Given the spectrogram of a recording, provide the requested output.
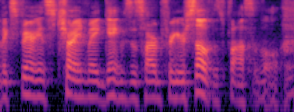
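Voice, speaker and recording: Here a man has a plain, everyday voice at medium pitch with fairly even intonation. The recording is very clean with a silent background. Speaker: podcast co-host. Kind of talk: casual chat.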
